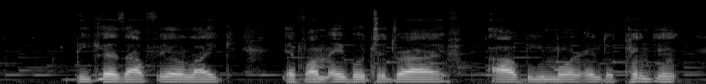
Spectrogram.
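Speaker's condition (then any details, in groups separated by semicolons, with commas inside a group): Cerebral palsy; physical and occupational therapy, stair practice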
